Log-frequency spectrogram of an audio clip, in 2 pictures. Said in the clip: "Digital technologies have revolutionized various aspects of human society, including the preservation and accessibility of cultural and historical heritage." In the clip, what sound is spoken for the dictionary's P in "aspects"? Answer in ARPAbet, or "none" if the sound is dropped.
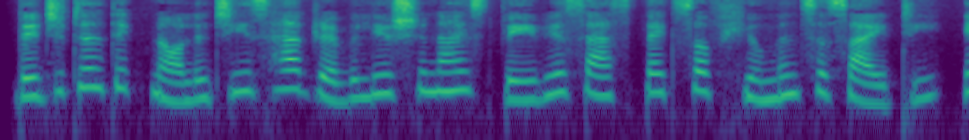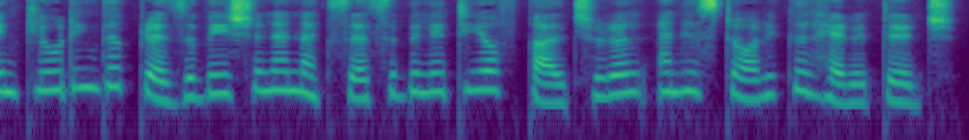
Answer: P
